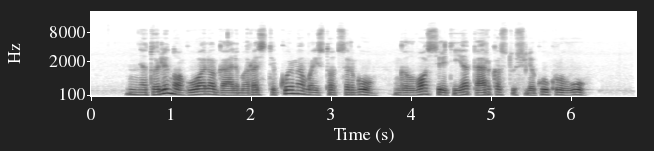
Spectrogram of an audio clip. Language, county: Lithuanian, Vilnius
